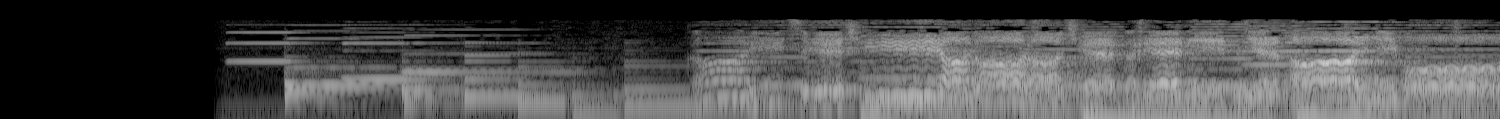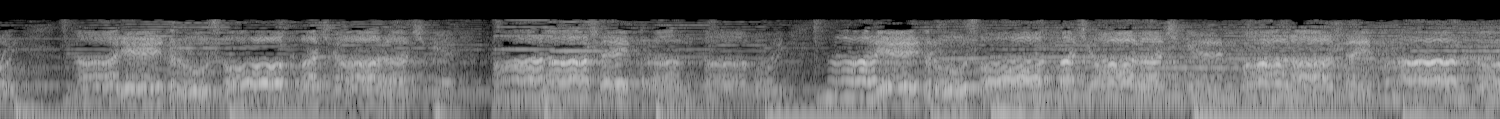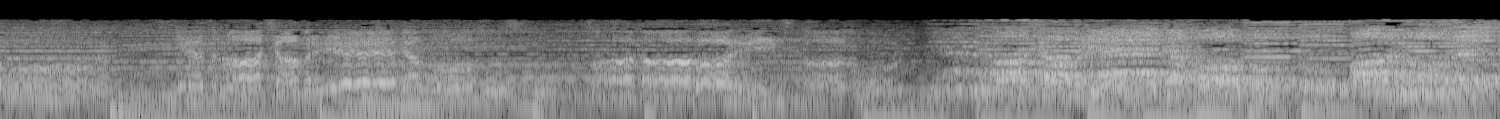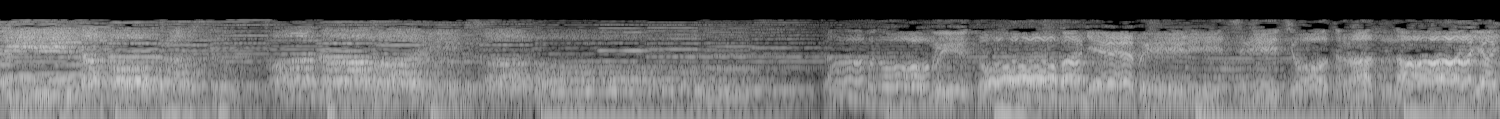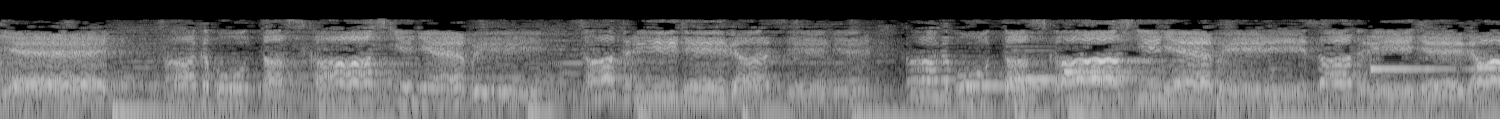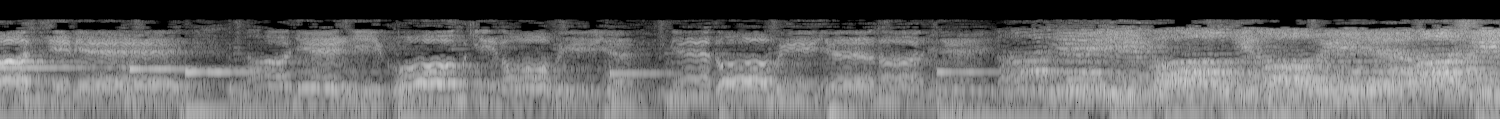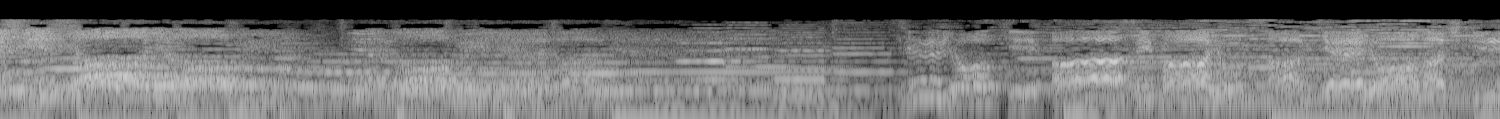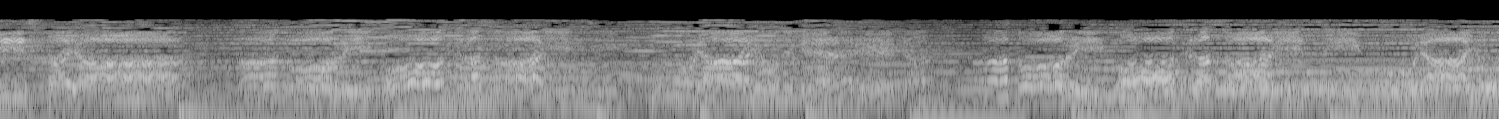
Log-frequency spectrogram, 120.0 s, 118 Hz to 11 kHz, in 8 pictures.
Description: Фа минор. Темп: 57.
